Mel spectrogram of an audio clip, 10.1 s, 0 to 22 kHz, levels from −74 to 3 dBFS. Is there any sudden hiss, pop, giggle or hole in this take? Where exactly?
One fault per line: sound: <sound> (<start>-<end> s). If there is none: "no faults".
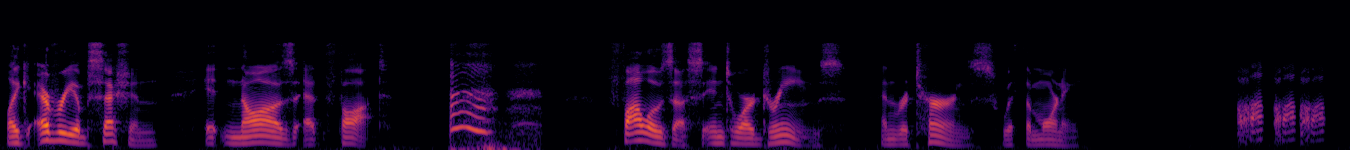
sound: breath (3.4-4.1 s)
sound: laugh (9.3-9.9 s)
